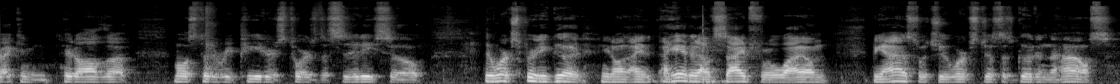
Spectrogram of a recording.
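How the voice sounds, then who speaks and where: A man hosting a casual off-the-cuff hobby tour at home, talking in a halting, plain-spoken, rambling way. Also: medium pitch, a little mellow. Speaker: hobbyist host giving a radio gear tour. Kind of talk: casual off-the-cuff show-and-tell vlog. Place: small room at home.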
